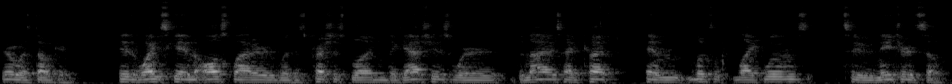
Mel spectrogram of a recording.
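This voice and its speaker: A man's voice: on the low side, flat delivery, unhurried, dark tone. A man giving a dramatic reading of a modernised stage play for a puppet show. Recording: roomy, echoing room sound.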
